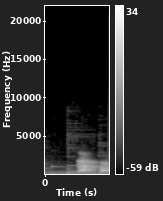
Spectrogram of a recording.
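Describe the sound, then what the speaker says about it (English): A single short dog bark, sharp and fairly close, rising abruptly out of a quiet background with a brief second yip at the end; no talk. "He barks after the call."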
